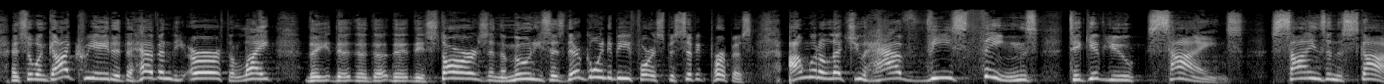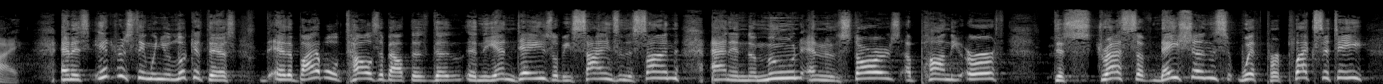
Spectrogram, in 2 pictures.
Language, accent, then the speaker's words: English; United States; I'm from America.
